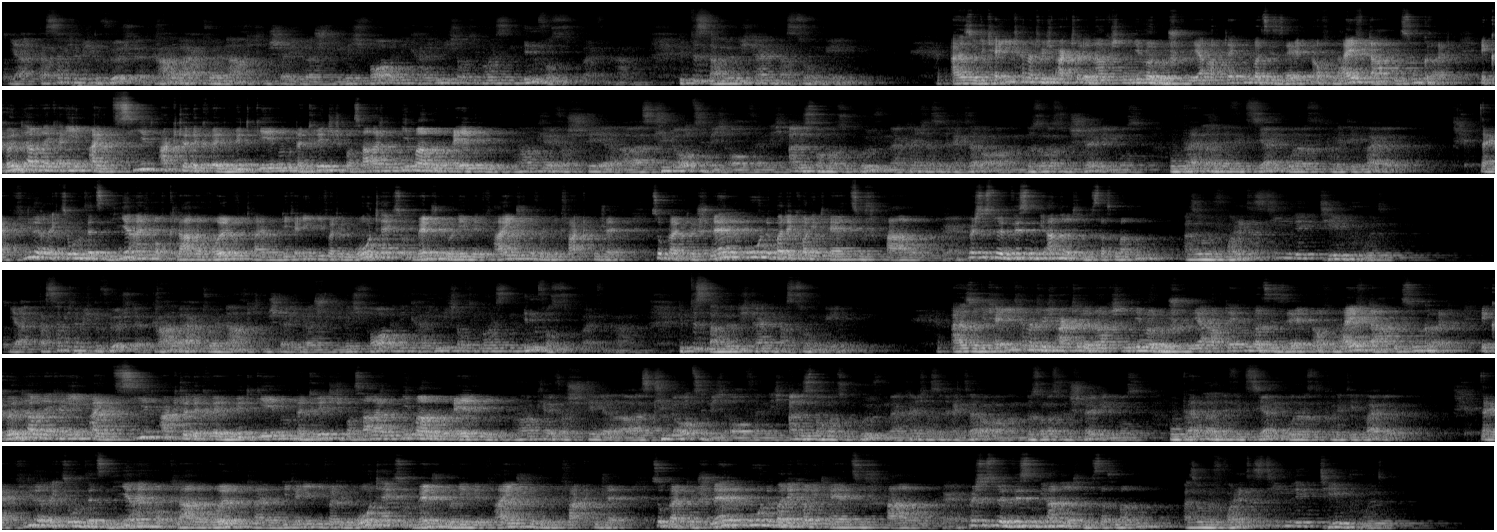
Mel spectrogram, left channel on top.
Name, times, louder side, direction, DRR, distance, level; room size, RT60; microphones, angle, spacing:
voice 1, 0.1-8.5 15.1-15.2 20.0-28.9 34.0-34.2 39.3-39.5 41.7-43.7, right 1 dB, 15° right, -5 dB, 0.8 m, -31 dB
voice 2, 9.3-20.0 29.4-39.1 39.5-41.3, left 1 dB, 35° left, -1 dB, 0.7 m, -25 dB
3.8 x 3.1 x 4.4 m, 1.4 s
head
